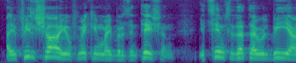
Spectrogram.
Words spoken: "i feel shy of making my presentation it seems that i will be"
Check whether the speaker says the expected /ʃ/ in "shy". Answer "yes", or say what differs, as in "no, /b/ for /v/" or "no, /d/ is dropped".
yes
